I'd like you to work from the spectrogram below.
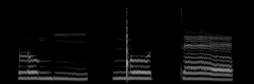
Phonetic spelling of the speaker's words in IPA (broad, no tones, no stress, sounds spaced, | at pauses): l o ŋ i | ŋ͡ǃ o tː ɛ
